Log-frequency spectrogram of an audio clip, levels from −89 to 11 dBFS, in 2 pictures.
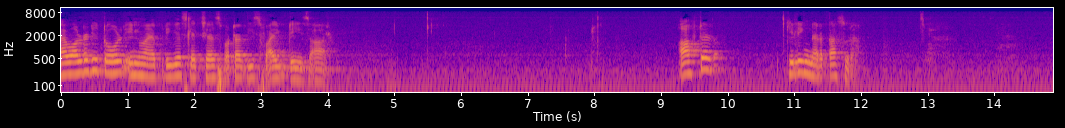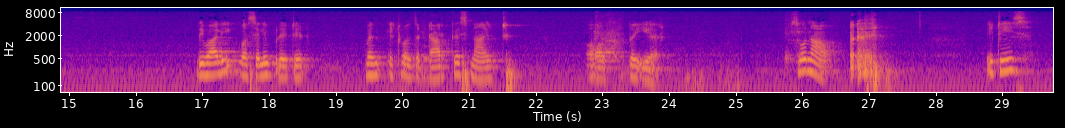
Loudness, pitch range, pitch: -23 LUFS, 115-175 Hz, 130 Hz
